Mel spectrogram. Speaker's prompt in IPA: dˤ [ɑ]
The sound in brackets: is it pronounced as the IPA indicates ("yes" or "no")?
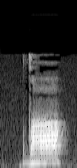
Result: yes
